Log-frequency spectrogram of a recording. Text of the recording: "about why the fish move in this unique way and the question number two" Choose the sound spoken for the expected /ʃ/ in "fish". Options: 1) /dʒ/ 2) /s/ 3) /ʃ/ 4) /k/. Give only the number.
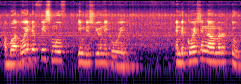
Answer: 2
